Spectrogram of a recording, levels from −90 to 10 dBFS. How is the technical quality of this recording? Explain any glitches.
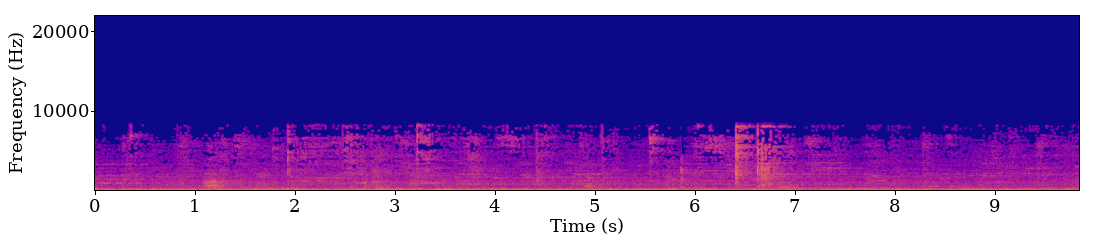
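The recording is noticeably degraded. Throughout, it carries plainly audible MP3 compression, likely from a bitrate that fits roughly 32 kbps. Starved of bits, the encoder removes everything above 8.4 kHz and drops weak frequency lines that flicker between frames. That gives a watery, swirling texture, not the clean dullness of a simple low-pass filter.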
